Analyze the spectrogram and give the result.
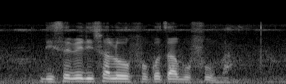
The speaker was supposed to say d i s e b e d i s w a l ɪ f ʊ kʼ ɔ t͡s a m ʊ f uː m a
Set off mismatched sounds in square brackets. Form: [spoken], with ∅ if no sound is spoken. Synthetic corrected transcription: d i s e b e d i s w a l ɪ f ʊ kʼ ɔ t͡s a [b] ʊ f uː m a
